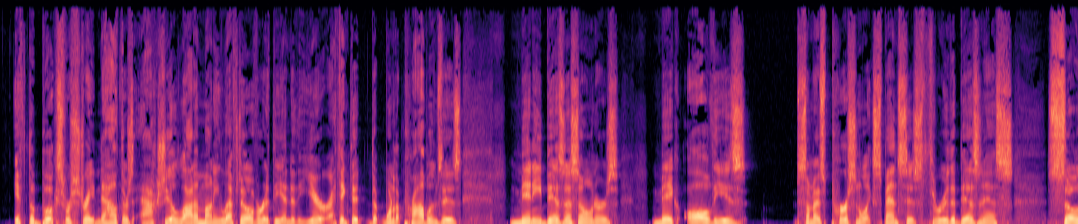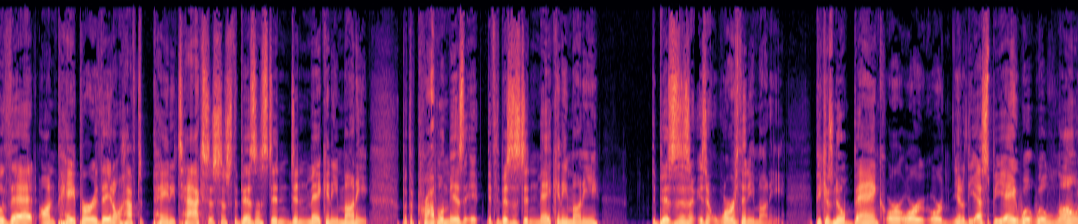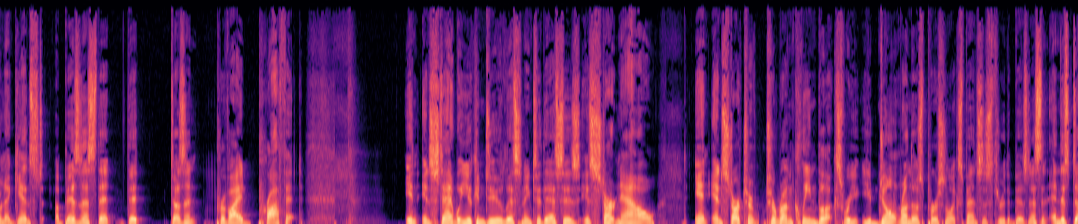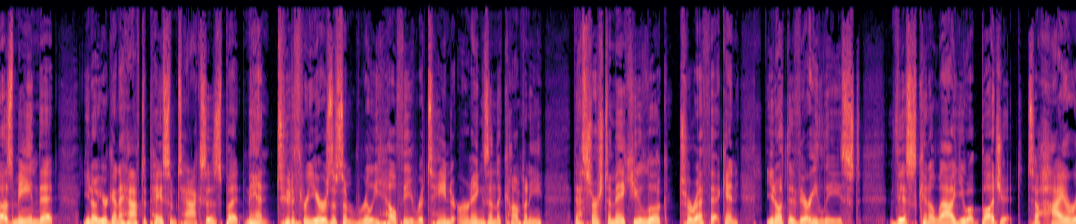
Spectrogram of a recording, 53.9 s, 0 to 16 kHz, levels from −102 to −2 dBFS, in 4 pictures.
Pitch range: 150-190 Hz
